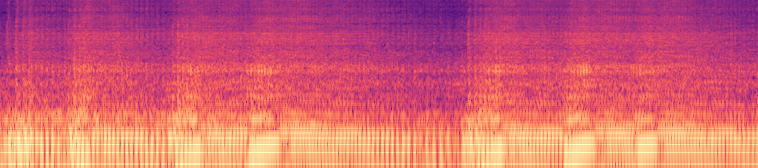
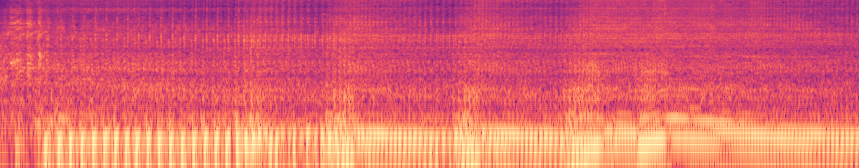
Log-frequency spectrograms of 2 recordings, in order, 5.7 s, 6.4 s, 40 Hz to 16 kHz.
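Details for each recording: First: Yamaha Sniper 155, 38,617 km, after clearing clogged oil passage: engine no longer noisy; revs rise and fall with a light clatter from vibrating loose body panels, engine itself healthy. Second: Yamaha Sniper 155 at 38,615 before repair: crank then revving idle with harsh loud top-end clatter from clogged oil passage starving the top end of oil.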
